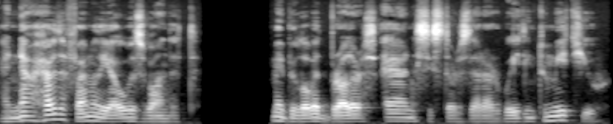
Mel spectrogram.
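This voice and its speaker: Here a man lightly acts the part of an obsessive vampire lover, vain, cruel and possessive, in an intimate theatrical monologue full of drawn-out words and sighs. His fairly low voice keeps a normal speed, with a smug, possessive mood.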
